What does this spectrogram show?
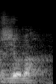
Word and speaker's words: Viola: Viola, comme ça s'écrit, comme ça se prononce. Comme ça s'entend, comme on l'entend. Donc, V-I-O-L-A.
